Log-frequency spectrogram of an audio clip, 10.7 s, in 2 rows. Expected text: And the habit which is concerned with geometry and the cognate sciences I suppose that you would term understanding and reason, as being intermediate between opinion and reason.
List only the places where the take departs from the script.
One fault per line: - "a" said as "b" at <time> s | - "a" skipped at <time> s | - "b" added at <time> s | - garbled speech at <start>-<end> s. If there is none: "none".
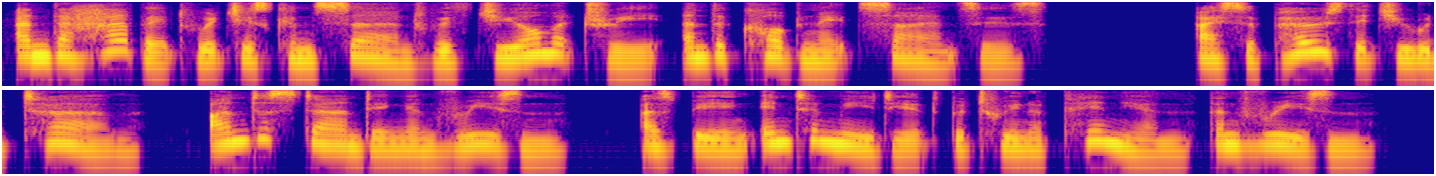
none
